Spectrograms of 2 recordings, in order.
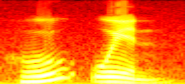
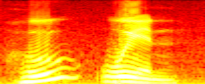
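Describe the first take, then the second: No difference in how they are said.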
